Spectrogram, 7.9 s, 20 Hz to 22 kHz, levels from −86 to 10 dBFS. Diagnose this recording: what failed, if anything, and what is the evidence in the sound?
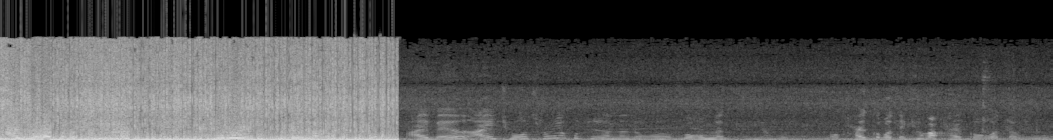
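From 0.0 to 2.99 s the sound turns into a loud, harsh, near-square waveform at an almost fixed, high level, with background noise brought up as loud as the main sound. The likely failure is at sample-format conversion: float read as integer, where 32-bit float samples were interpreted as 32-bit integers, so sign and exponent bits set the level. Plain clipping would instead flatten only the peaks and leave quiet passages quiet.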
